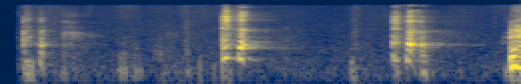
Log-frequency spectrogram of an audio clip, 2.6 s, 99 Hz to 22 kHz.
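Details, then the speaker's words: A 5-month-old infant gives several short, high-pitched, voluntary fake coughs, some in quick pairs, separated by quiet pauses. "Quit faking. Quit faking. Quit it. Faker. Faker, faker. No fake coughing."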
